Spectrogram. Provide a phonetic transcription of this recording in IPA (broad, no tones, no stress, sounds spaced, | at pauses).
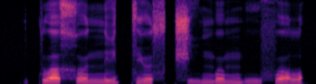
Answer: tʷ ɐ x ɵ n i tʲ ɵ s t͡ʃ i̤ m ɵ m ṳ f ɵ lˠ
